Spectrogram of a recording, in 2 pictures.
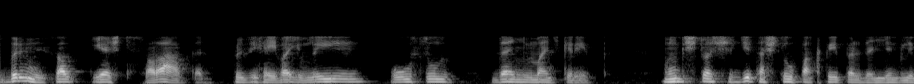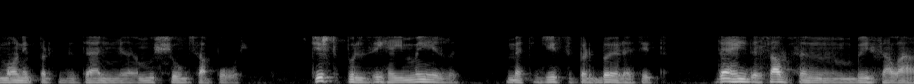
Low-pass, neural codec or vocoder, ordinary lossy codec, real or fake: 3.6 kHz; codec, 16 kHz in and 24 kHz out, 1.1 kbps, FireRedTTS-2 codec; Opus, 64 kbps; fake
